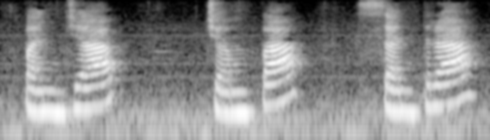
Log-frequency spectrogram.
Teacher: इसके उच्चारण में वायु मुंह और नाक से बाहर निकलती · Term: अनुस्वार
